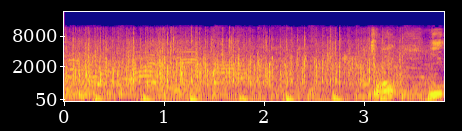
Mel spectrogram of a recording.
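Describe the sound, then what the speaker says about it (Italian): An audience applauds at an evening live show held in a piazza in Porto Torres, a dense, noisy burst of clapping mixed with a voice speaking over it. "Un applauso, grazie."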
